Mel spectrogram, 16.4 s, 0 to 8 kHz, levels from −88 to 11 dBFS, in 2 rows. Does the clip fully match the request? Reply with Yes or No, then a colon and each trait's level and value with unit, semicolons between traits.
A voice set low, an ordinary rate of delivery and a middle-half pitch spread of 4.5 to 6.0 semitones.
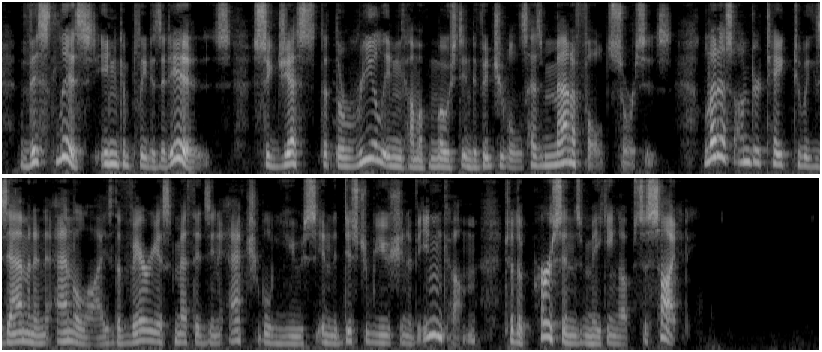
No: medium, 150 Hz; average, 150 wpm; wide, 5.4 semitones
